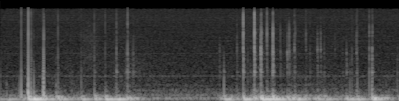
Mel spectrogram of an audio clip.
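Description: Long pointed nails scratch the black metal mesh grille of a hollow studio microphone, first with one hand, then with both hands. Deep, booming low thumps and rumbles come through with short, bright scraping ticks on top. A quieter stretch in the middle gives way to a denser burst of scratching.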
